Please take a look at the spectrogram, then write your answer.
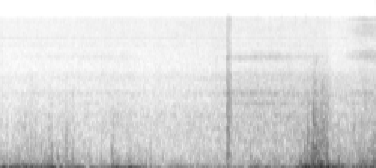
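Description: Storm wind gusting on Knightstone Island at Weston-super-Mare during Storm Jude, rumbling and buffeting the microphone in uneven low surges, with a stronger gust near the end.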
